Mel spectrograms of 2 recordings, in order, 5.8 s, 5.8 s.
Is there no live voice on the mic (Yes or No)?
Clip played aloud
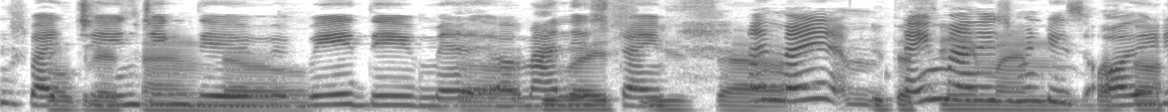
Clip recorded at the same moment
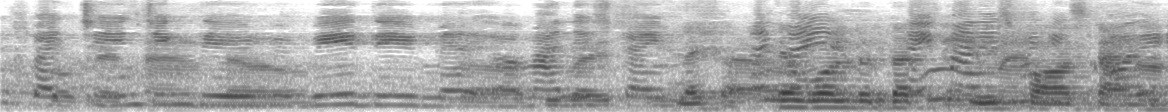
No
